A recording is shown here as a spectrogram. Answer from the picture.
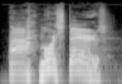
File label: world hospital, namvet, survivor voice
